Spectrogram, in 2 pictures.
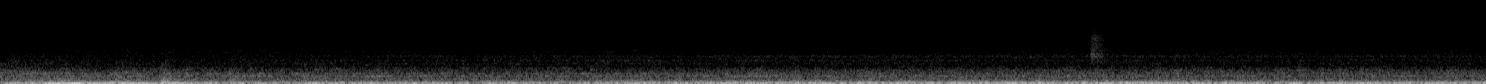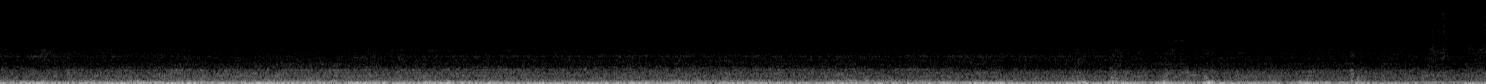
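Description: Amtrak Sunset Limited passenger train running at speed, heard from inside the car: a steady low rumble of wheels on rail, with a few faint clicks.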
